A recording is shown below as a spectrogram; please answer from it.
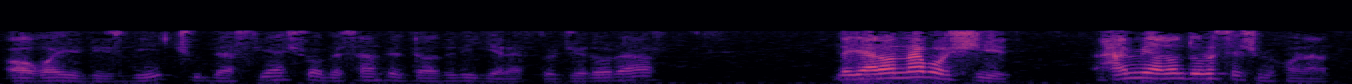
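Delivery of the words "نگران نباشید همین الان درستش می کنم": much louder, higher reassuring shout; loud, high call to calm them; shouting over the din. A narrator's reading. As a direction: yell to be heard over screaming. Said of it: "مجبور بود فریاد بزند".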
